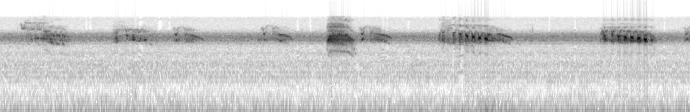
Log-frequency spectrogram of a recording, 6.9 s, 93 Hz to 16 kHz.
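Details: Northern royal albatross recorded on 9 February 2024 during a feeding at the nest. Short harsh bursts repeat irregularly over a steady high hiss, with a few louder rasping calls toward the end.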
